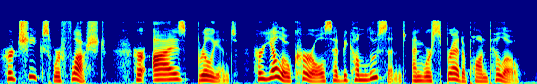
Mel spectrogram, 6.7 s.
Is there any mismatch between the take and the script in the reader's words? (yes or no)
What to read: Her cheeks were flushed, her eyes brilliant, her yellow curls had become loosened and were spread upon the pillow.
yes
